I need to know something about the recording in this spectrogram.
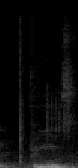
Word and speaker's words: dreams: तो जो final S है उसको आप कैसे प्रोनाउंस करेंगे? ड्रीम्स, ज, ड्रीम्स, ड्रीम्स, स नहीं, ड्रीम्स।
